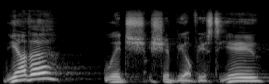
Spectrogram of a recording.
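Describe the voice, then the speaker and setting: Casting: male actor as vengeful, taunting young man, audio drama. Mocking, highly animated intonation, mid pitch, reverberant sound. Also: moderate pace. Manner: mocking, theatrical, toying. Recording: long reverb.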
